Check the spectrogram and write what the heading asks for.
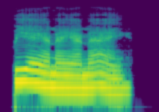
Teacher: in the word banana, the stress is on the second syllable, banana. Paying attention to stress makes your English sound clearer and more natural.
